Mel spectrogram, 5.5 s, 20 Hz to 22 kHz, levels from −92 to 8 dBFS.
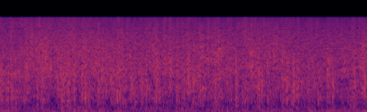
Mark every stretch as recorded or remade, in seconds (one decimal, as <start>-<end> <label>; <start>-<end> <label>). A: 0.0-0.4 remade; 0.4-2.9 recorded; 2.9-3.8 remade; 3.8-5.1 recorded; 5.1-5.5 remade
